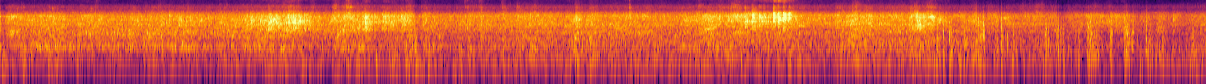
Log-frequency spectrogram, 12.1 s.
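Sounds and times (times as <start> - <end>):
train rumbling on a bridge: 0.0 - 12.0
faint rail clicks: 2.5 - 10.2.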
